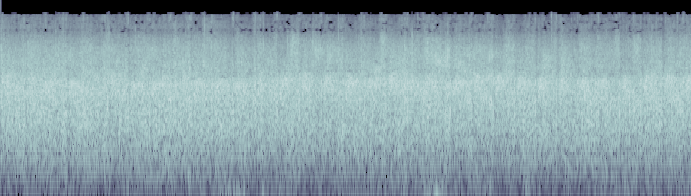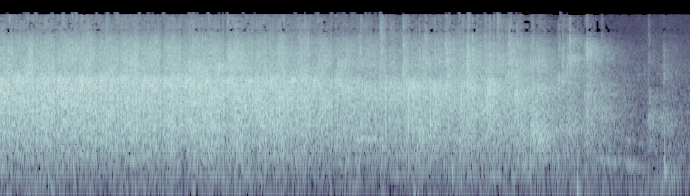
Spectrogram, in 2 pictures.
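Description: An audience applauds loudly in an echoing hall.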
